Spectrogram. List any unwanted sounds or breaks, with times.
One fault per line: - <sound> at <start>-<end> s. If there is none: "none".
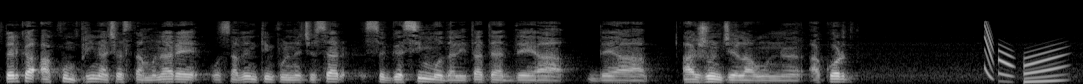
- chirp at 9.8-10.7 s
